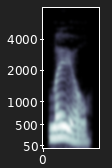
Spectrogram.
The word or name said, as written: layal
